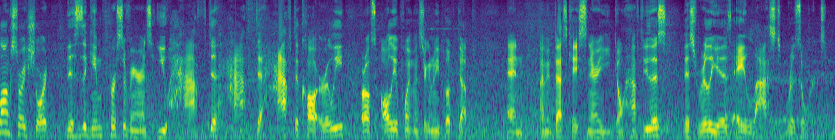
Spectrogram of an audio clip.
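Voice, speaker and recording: Noticeable background noise sits behind a man with an American accent. His fairly high voice keeps a fairly quick pace and fairly even intonation. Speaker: travel vlogger. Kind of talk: casual vlog tips. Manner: fast.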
